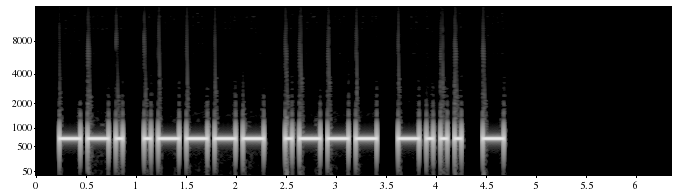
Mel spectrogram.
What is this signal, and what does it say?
Morse code, heard as a keyed tone, about 17 wpm, 700 Hz. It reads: G1JBT
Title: DXCC-100 Call Signs - 5 Characters - 17wpm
